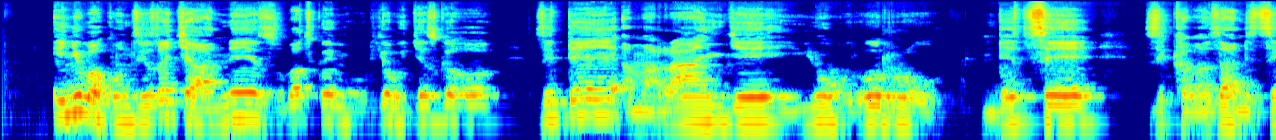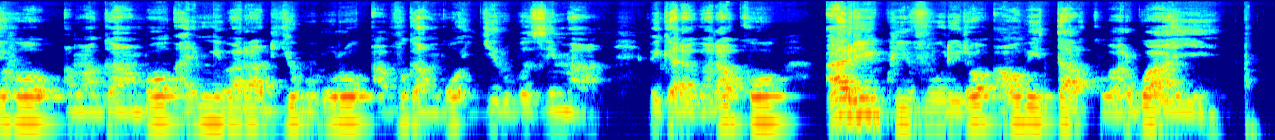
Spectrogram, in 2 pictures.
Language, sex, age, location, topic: Kinyarwanda, male, 50+, Nyagatare, health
